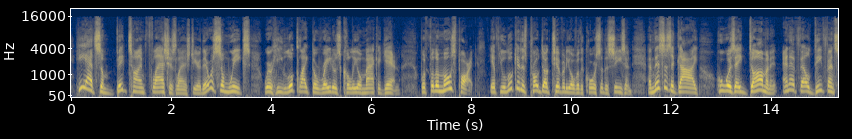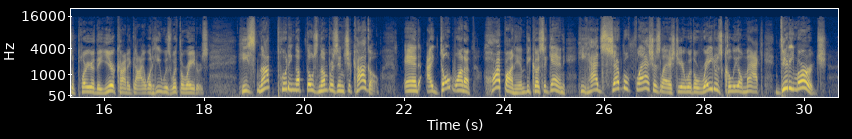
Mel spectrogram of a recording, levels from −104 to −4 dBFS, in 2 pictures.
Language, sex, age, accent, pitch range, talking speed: English, male, 40-59, American, 165-220 Hz, 180 wpm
